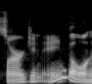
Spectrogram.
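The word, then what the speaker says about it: Sergeant Angel: And that's how they say his name. Mm-hmm. You know, like, oh, that's Sergeant Angle.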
